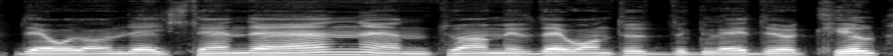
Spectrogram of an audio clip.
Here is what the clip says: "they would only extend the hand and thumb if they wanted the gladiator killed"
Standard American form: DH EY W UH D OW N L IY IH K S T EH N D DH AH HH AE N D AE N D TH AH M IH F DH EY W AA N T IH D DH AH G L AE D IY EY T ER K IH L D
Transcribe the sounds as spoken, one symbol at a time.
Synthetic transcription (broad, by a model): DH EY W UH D OW N L IY IH K S T EH N D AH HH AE N AE N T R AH M IH F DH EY W AA N T IH D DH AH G L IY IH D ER K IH L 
